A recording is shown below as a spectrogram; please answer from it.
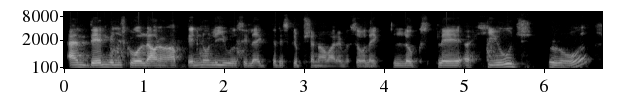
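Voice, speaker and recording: A man's voice: mid-range voice, moderate pace, dull audio. A man in his twenties, a podcast co-host, chatting casually and laughing between filler-heavy sentences. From Sri Lanka. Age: 20s. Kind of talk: casual chat.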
